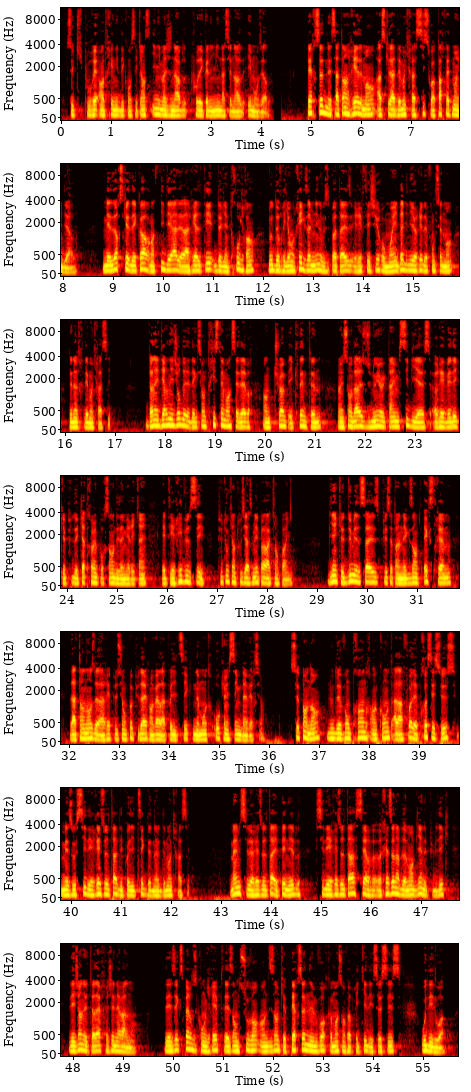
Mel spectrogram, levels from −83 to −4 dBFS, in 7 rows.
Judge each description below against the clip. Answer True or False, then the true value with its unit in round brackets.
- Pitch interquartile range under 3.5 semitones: True (2.9 semitones)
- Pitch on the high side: False (105 Hz)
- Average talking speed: True (180 wpm)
